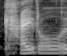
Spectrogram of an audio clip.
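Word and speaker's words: Caiatl: Like, Maddie, Mylan Games, and everybody firstly decided it was Kyattle because there was, like, no determination on how it was pronounced. And then the trailer came out, and they're like, Kytle. And I'm like, where did the other A go, guys? And so my feedback is, Bungie, do you know how to pronounce the own word in your trailer? Because I don't think you do.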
